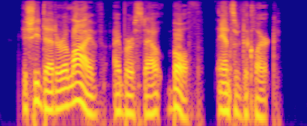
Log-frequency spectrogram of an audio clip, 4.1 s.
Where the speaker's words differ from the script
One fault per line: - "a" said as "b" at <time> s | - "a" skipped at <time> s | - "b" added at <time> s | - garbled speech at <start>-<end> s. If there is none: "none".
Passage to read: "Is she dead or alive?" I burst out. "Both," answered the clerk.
none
